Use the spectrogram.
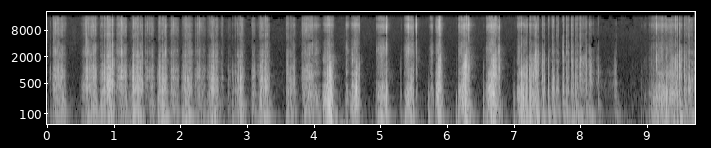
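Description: A carving tool, held upright between long nails, traces and scratches across the surface of a large, round, solid cork board. The result is an uneven run of short, dry scraping strokes with a low rumble underneath and a brief bright edge. The strokes thin out near the end before a final longer scrape.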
